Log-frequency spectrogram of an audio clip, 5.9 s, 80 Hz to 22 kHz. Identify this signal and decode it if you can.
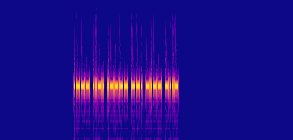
Morse code, heard as a keyed tone, about 47 wpm, 700 Hz. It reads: JF1GYX
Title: DXCC-100 Call Signs - 6 Characters - Repeated 3x - 50wpm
